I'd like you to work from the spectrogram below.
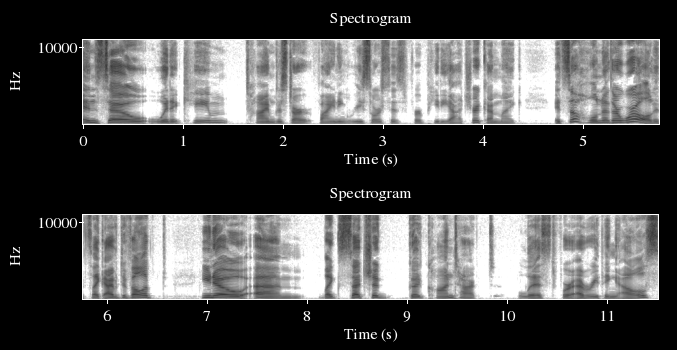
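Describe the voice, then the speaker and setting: A woman with an American accent speaks at a moderate pace and medium pitch, her intonation fairly even, in an unremarkable speaking voice. The sound is dry and close with no echo, and the loudness swings widely. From Houston, Texas. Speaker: business owner and foundation founder. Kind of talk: radio interview. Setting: radio studio.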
